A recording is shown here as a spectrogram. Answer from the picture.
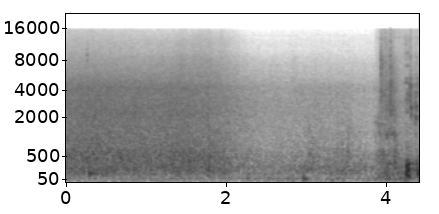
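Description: Small sea waves washing onto a sandy beach: a steady rush of surf that swells and then fades away over the last couple of seconds.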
